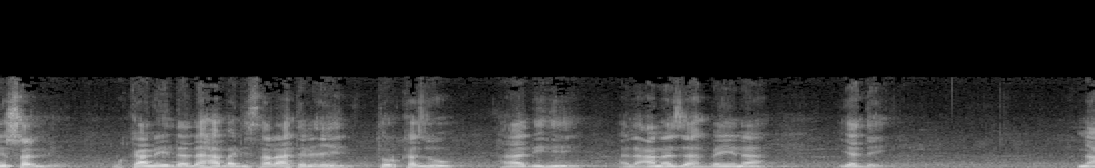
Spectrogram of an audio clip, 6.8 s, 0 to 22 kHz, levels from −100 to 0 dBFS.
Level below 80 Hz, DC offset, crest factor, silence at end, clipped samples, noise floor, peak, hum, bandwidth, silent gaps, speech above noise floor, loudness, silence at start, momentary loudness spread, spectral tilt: -62 dBFS; under 0.1%; 20 dB; 0 s; under 0.1%; -43 dBFS; -4 dBFS; none; 12 kHz; none; 21 dB; -23 LUFS; 0 s; 23 LU; -5 dB/octave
